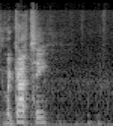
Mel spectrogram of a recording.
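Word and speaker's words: Magatsuhi: It's Magatsi.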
